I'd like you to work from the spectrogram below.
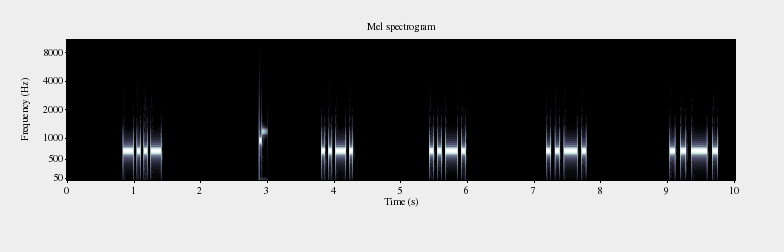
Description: Morse code, heard as a keyed tone, about 20 wpm, spaced as for 6 wpm, 700 Hz. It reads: X FFFF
